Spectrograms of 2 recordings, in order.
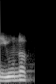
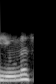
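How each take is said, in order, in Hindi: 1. शब्द का अंत k ध्वनि से होता है। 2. शब्द का अंत s ध्वनि से होता है। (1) "इसको यूनक पढ़िएगा" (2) "इसको यूनस नहीं पढ़िएगा"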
